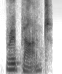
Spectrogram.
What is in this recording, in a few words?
"replant", Indian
